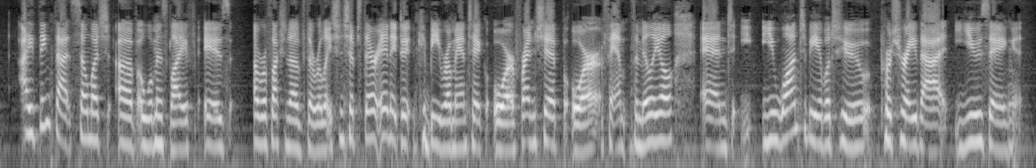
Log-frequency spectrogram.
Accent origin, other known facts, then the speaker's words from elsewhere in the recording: New Jersey, United States; because I'm from New Jersey and I know how to speak so fast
